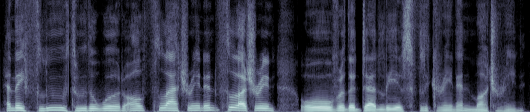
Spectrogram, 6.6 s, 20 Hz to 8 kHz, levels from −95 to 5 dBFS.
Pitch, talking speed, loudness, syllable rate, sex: 135 Hz, 155 wpm, -17 LUFS, 4.4 syllables/s, male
